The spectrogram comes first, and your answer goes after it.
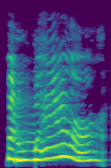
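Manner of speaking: very high, loud shriek; mother shrieking where her daughter went. Acted. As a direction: shriek it in panic. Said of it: "shrieked Missus Salt".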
